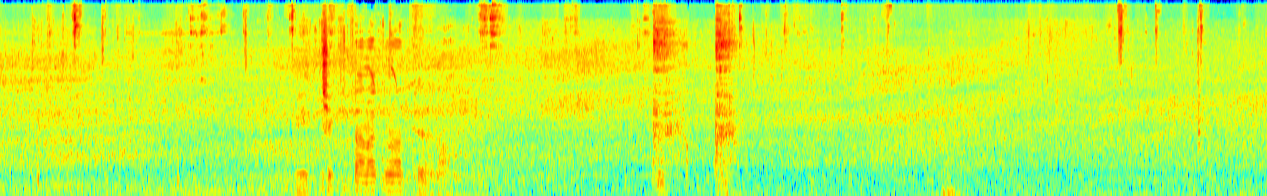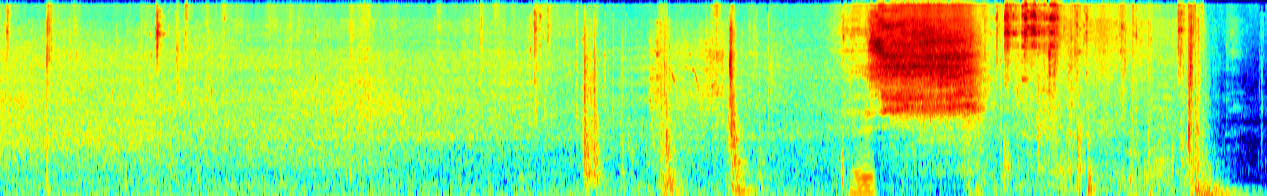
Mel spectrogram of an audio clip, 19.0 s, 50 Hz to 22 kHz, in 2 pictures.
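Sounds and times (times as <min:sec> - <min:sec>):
car hum and hiss: 0:00.0 - 0:18.2.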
